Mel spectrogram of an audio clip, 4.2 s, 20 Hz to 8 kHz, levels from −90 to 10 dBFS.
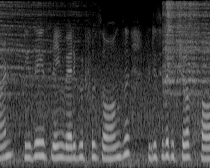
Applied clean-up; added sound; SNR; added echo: none; Screech; 16 dB; none.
